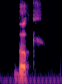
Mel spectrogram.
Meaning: 1. a beer glass having the capacity of approximately a quarter of a litre 2. the content of such a beer glass
- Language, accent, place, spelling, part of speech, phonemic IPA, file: French, France, Lyon, bock, noun, /bɔk/, LL-Q150 (fra)-bock.wav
